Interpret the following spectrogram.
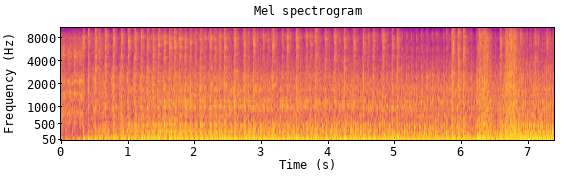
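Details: Kohler Command engine in a Cub Cadet pulling garden tractor, test-fired after redoing the fuel system with an electric fuel pump: catches almost at once and runs loud, steady and fast with strong thumping, no misses or knocks; normal running.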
